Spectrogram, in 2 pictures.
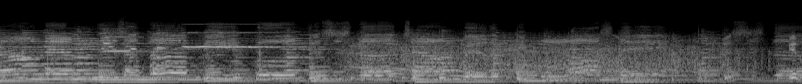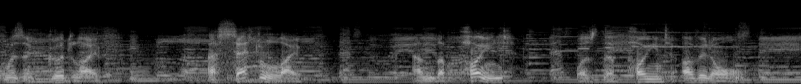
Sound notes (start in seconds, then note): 4.7 audience applauding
